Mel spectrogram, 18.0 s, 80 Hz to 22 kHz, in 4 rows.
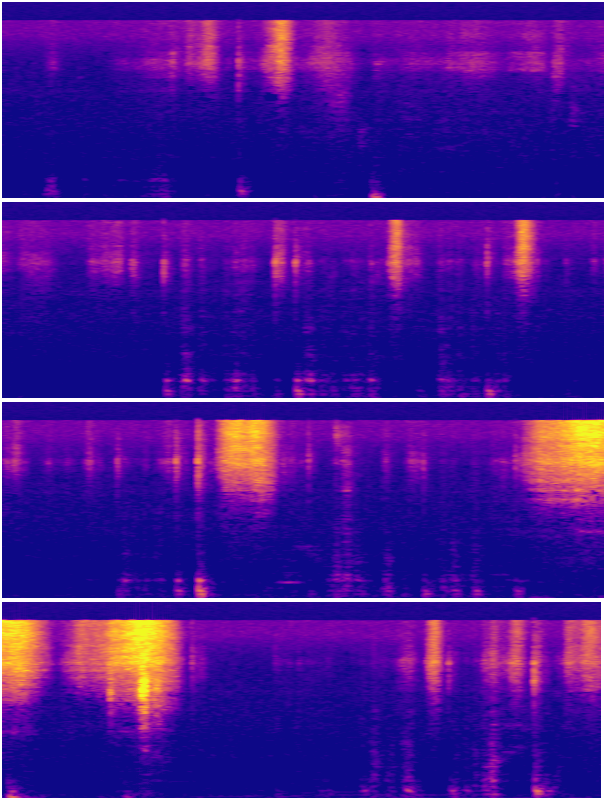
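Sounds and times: pen scratching on paper: 5.7s - 8.6s
brushing rustle across paper: 13.0s - 14.9s.

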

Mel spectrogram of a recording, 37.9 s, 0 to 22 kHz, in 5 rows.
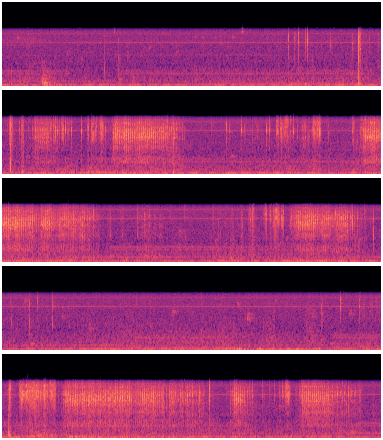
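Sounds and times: plush toy buzzing: 5.7s - 22.6s, 30.1s - 37.9s
small clicks: 5.7s - 24.2s, 29.1s - 37.9s.

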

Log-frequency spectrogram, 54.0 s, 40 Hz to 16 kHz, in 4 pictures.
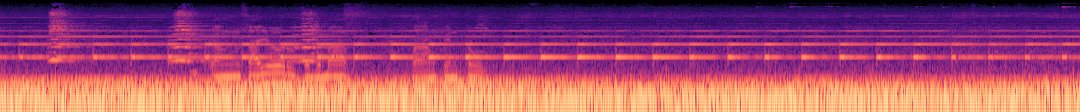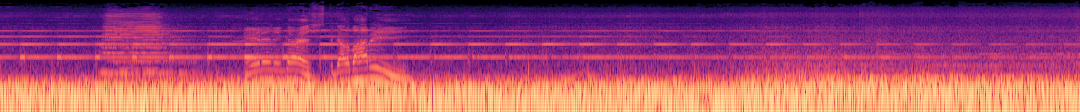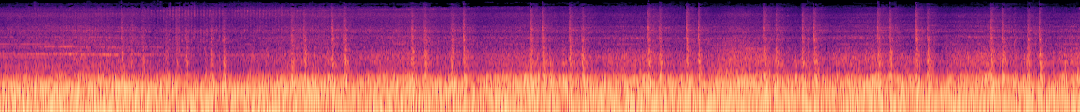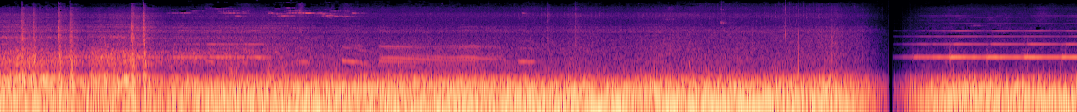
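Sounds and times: crossing warning signal ringing: 0.0s - 37.4s, 39.7s - 45.2s, 51.6s - 53.9s
train rumbling past: 0.0s - 53.9s
train wheels clacking on rail joints: 28.4s - 42.6s.

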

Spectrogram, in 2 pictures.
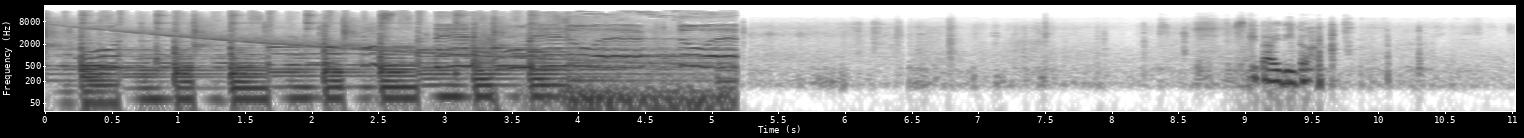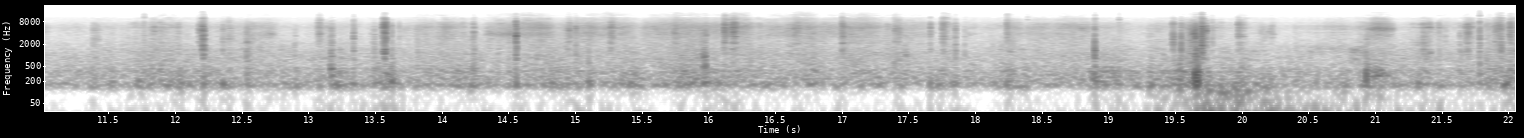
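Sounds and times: skis swishing through snow: 10.5s - 22.0s
ski poles clicking: 11.7s - 22.0s.

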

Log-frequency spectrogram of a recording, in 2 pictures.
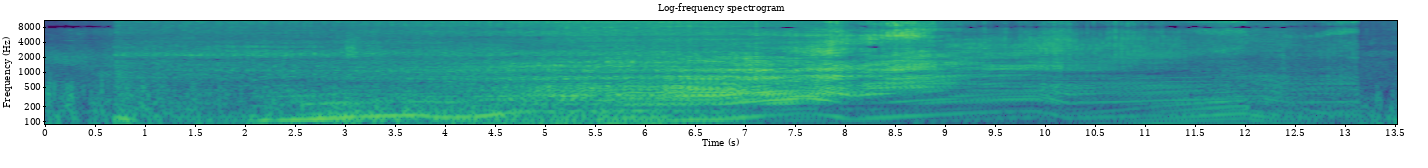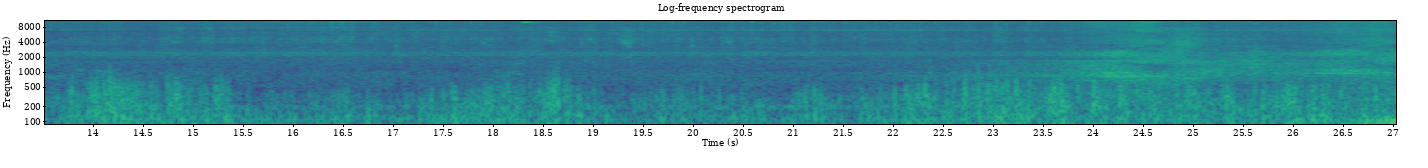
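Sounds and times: car engine passing: 0.6s - 13.2s, 22.3s - 27.0s.

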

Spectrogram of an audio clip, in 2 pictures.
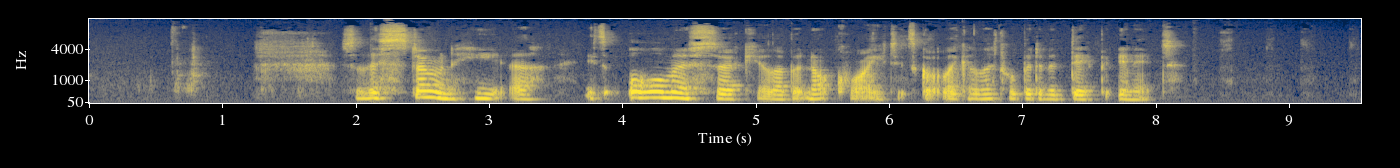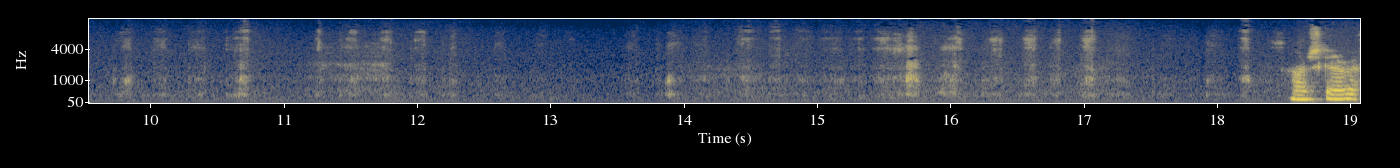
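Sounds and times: pencil sketching on paper: 8.4s - 19.0s.

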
